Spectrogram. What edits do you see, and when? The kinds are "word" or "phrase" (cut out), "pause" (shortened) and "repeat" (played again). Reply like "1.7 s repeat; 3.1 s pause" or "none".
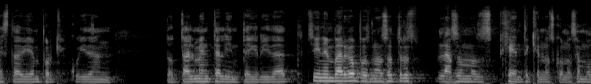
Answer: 3.0 s pause; 4.5 s word

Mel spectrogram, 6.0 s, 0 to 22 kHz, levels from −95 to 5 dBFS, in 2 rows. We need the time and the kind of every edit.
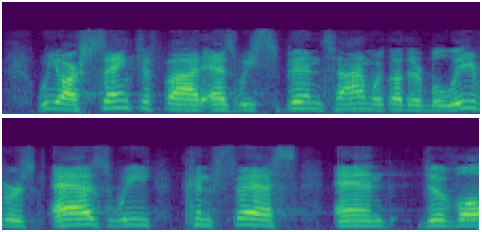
3.2 s pause

